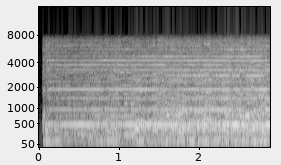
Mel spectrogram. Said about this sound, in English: That's the buzzer. I was like, what the fuck is that?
